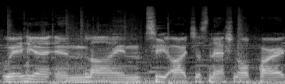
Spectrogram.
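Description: Over clear music in the background, a man talks at a fairly slow pace in a dry sound with no echo. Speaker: travel vlogger. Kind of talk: casual vlog chat. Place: car. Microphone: phone near.

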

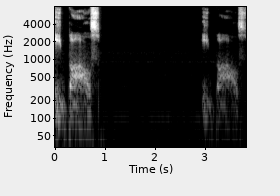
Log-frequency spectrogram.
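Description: A raspy, put-on character voice from a man. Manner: growling, silly.

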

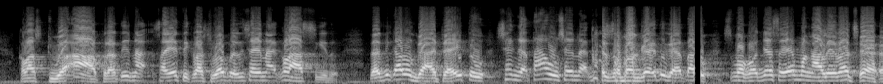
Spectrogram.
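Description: At a very fast pace, a man talks in a high pitch with ordinary pitch variation. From Semarang, Central Java; Central Java, Indonesia. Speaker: political candidate; candidate. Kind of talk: interview. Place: studio. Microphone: lapel.

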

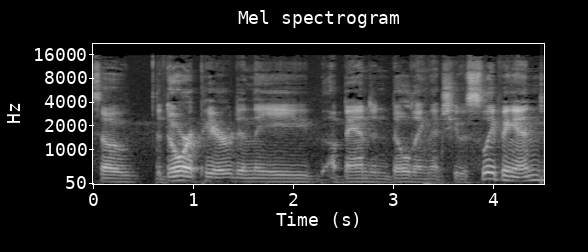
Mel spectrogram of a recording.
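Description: A man's fairly low voice carries lively intonation. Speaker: video reviewer. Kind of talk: review commentary. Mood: wry, amused retelling. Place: home room. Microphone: camera far.

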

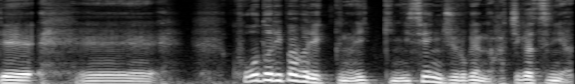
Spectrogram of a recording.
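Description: A man's dark, mellow tone with lively intonation. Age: 30s. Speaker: startup CEO; guest. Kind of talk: business presentation and Q&A. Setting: live stream studio without audience. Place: studio.

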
